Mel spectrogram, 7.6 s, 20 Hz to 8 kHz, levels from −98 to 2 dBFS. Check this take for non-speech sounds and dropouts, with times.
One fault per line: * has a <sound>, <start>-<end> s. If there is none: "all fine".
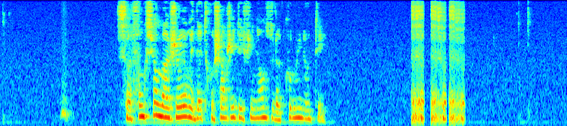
* has a whoosh, 0.8-1.0 s
* has a laugh, 5.5-6.2 s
